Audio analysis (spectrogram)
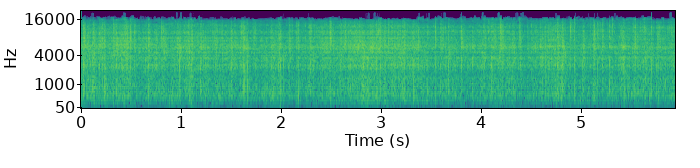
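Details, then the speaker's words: SIP Autoplus Mini 130 synergic inverter welder stick welding a 3.2 mm 6013 rod at 110 A: steady, even bacon-frying sizzle with no pops, sputters or breaks; rod burning smoothly, stable arc, normal. "it's about as good as it gets on the 6013 that is enough absolutely amazing to use"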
